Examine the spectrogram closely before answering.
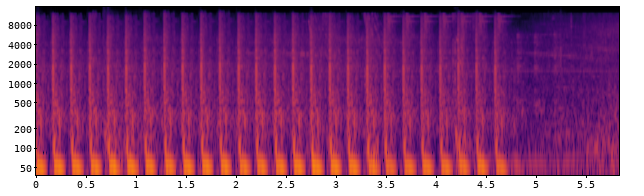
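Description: Rapid gunshots fire in quick succession.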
